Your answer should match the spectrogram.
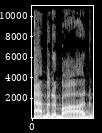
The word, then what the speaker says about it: Abbottabad: Abbottabad, which is the pr- correct correct pronunciation.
